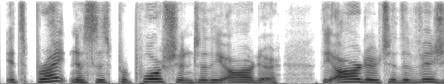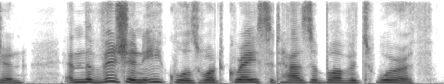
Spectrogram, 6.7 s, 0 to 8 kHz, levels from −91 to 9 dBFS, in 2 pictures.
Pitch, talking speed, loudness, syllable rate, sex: 210 Hz, 205 wpm, -19 LUFS, 5.9 syllables/s, female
